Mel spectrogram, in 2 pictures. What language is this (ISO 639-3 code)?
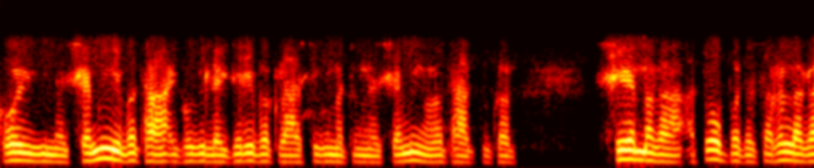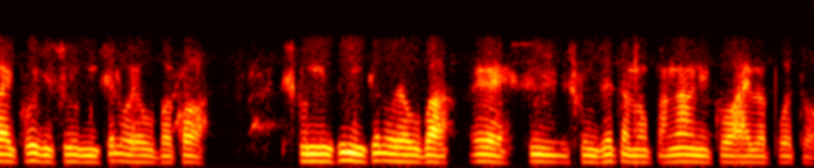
mni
